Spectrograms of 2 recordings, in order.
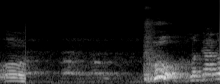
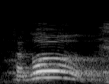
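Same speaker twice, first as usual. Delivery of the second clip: loud, raised-pitch command; forceful interrogator's shout; sharp demand; 4 semitones higher, 5 dB louder than usual. Real, not acted. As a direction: order them to answer at once. Healer demanding answers from possessed patient.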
